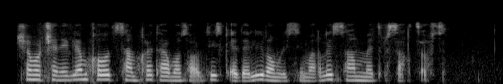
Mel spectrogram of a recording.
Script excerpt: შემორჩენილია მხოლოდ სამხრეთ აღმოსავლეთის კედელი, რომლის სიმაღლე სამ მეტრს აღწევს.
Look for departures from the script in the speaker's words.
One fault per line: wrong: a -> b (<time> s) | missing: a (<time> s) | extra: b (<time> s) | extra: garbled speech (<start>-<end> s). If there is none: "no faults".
no faults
